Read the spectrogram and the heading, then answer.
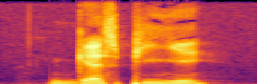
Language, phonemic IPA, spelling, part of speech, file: French, /ɡas.pi.je/, gaspiller, verb, Fr-gaspiller.ogg
- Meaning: to waste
